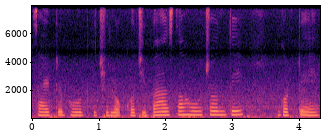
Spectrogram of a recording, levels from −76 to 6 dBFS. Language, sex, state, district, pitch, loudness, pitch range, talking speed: Odia, female, Odisha, Malkangiri, 230 Hz, -17 LUFS, 210-260 Hz, 140 wpm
